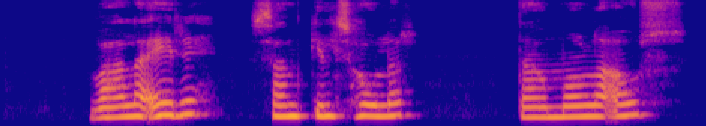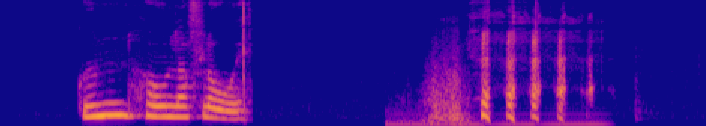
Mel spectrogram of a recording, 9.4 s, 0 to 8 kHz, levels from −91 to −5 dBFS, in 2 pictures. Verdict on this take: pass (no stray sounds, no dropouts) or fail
fail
